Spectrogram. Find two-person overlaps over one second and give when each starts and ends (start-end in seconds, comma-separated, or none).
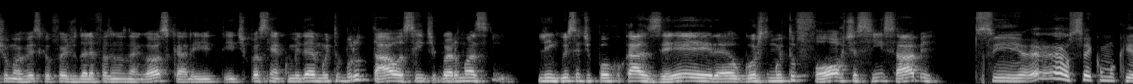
none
